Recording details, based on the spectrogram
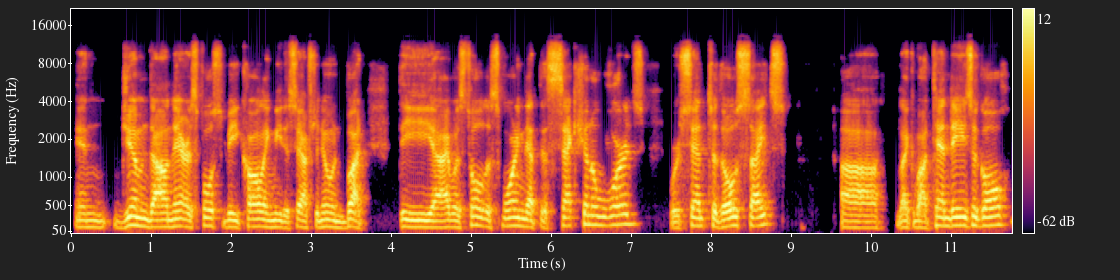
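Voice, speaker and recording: A man giving an informal update in a meeting, matter-of-fact and a little halting. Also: medium pitch, a bit bright.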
